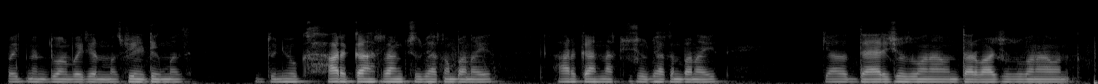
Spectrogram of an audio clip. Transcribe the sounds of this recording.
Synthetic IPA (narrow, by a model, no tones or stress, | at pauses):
pɐt̪mɐnd̪onʋɐɾʲjɐnmɐzpeːʈiŋɡmɐz | d̪unjoːkhɐɾkãɾɐŋɡt͡ʃʰusbʱʲaːkɐnbɐnaːjit̪ | hɐɾkãːnnɐkʃiʃuzbʱjaːkɐnbɐnaːjit̪ʰ | kʲjaːd̪ajɾʃuzbɐnaːʋɐnd̪ɐɾʋaːuzbɐnaːʋɐn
